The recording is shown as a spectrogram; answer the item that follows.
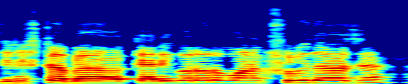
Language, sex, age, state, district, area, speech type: Bengali, male, 45-60, West Bengal, North 24 Parganas, rural, spontaneous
